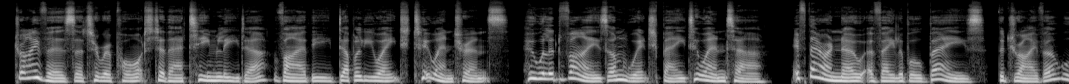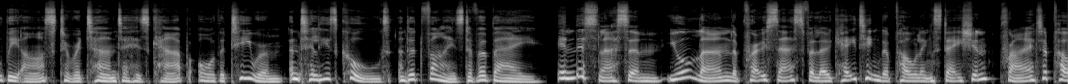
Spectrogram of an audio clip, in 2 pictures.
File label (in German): Eng UK Kommentar Freundlich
